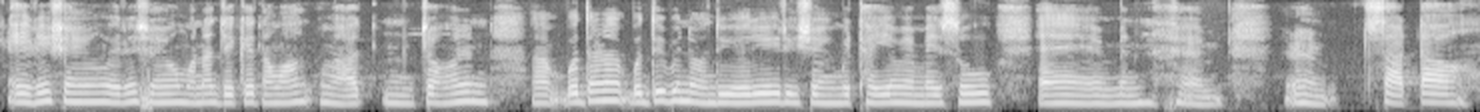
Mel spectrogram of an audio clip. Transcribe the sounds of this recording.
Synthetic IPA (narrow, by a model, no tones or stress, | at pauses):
ɐɦɪɾiʃɐjũɐɦɪɾĩʃɐjũmɐnãd͡ʑeːket̪ɐʋ̤ãat͡ɕɐʋəɾənɪ̆ɓʊd̪ʱəɽ̃̆ɓʊd̪ʱibɪnɐɦũːn̆d̪ijuɐɦɪɾiɐɦɾiʃɐjũmɪʈʰaːiəmẽmɛːsuɛ̃ː | saːʈa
